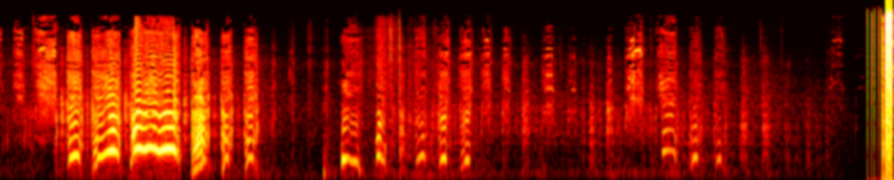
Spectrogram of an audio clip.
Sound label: Dog German Shepherd Pants Whines Excited; Animals; Dogs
